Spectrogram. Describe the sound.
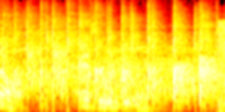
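A crowd breaks into applause, a dense, steady patter of many hands clapping at a fairly loud level, with voices calling out over it.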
